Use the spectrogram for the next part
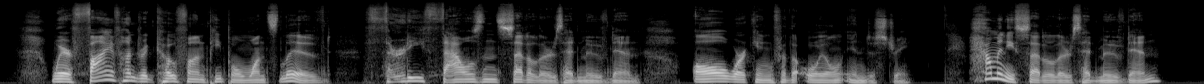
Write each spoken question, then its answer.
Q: How many settlers had moved in?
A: 30,000 settlers had moved in.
